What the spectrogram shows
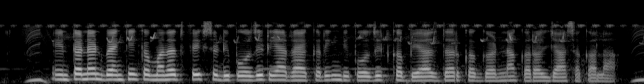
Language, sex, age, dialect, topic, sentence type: Bhojpuri, female, 25-30, Western, banking, statement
